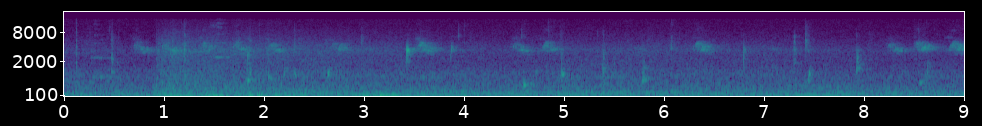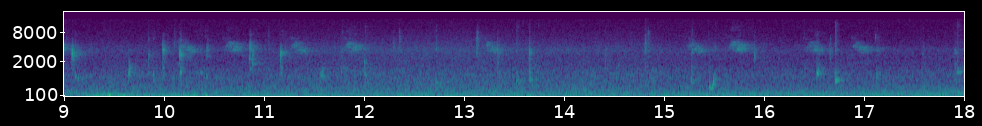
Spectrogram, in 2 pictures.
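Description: Small birds chirping: short, high chirps in quick little clusters, repeated every second or so.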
